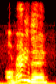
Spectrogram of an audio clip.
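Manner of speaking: high, bouncy cartoon pony voice; high, giddy pony chatter; bubbly Pinkie Pie. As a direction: chirp it like an overjoyed pink pony. Pinkie chirpy.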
